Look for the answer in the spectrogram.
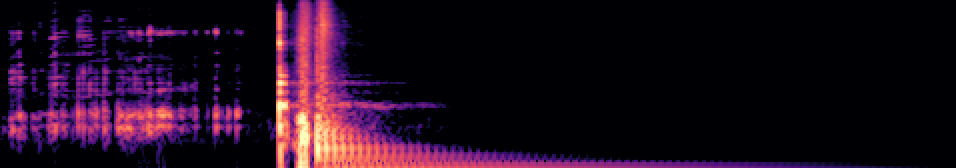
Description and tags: CR BowAndArrow
Sequence - shooting arrow from a bow
dowel, pillow, rod, violin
